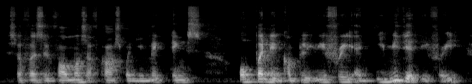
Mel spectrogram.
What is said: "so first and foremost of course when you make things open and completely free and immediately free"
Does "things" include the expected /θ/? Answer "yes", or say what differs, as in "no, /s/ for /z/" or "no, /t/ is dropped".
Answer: no, /t/ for /θ/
